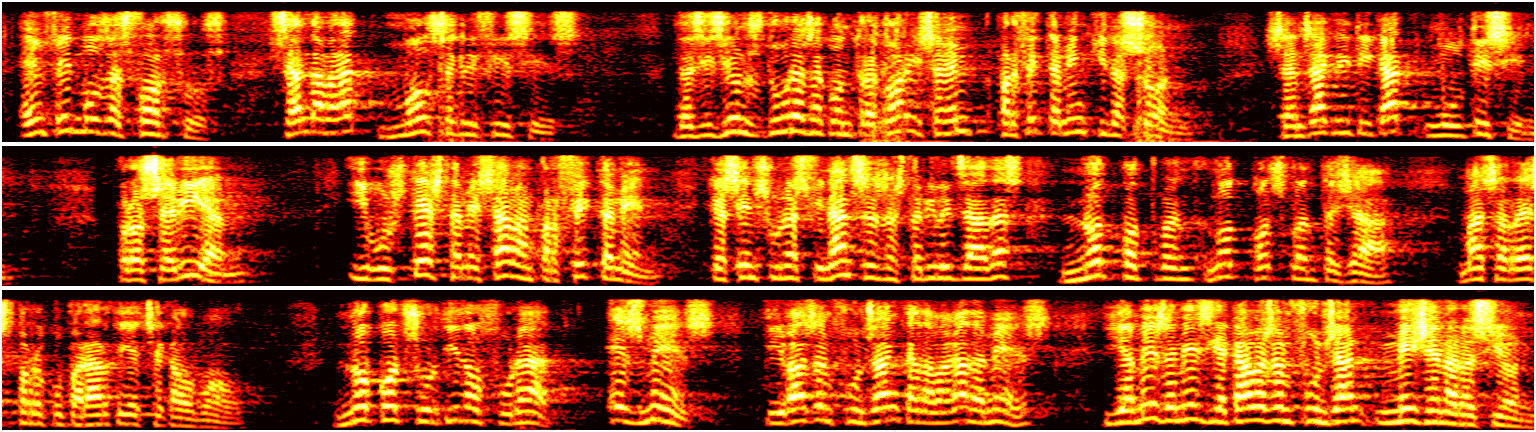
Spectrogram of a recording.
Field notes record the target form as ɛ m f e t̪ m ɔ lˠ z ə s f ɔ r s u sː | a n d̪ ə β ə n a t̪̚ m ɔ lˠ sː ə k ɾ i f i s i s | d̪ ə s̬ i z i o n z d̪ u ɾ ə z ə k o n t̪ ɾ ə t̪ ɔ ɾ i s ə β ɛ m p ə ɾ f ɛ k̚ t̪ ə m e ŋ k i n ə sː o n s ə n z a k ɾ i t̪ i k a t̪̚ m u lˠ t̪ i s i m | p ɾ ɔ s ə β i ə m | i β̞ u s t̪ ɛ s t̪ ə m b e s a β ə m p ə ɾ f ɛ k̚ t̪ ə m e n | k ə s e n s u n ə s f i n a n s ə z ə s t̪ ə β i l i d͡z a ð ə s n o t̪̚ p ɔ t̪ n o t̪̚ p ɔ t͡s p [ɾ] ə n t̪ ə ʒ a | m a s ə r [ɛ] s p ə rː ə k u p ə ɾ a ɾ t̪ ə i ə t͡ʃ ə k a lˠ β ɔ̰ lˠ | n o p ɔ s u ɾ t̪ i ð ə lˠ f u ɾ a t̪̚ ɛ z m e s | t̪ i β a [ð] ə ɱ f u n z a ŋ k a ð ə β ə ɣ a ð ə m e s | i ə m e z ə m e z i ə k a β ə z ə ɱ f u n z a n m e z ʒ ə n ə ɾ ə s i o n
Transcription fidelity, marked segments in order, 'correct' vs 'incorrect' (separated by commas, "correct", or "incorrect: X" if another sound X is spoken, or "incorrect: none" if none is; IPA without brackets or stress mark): incorrect: l, correct, incorrect: z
